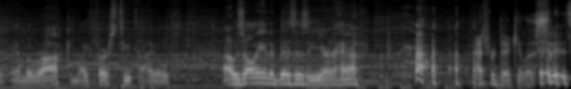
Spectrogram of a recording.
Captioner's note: laugh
